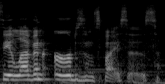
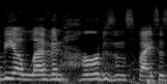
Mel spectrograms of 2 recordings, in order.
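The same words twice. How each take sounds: First: The H at the start of herbs is silent. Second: The H at the start of herbs is pronounced. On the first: The speaker calls it right. "The H is silent" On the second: The speaker calls it wrong. "it's not"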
